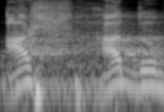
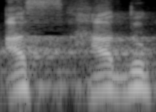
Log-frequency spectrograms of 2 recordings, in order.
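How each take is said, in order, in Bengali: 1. এই শব্দটি 'sh' ধ্বনি দিয়ে বলা হয়। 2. এই শব্দটি 's' ধ্বনি দিয়ে বলা হয়। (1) "আশহাদু বলতে পারতেন না" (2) "আসহাদু কইতেন শিন উচ্চারণ করতে পারতেন না সিন বলতেন"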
